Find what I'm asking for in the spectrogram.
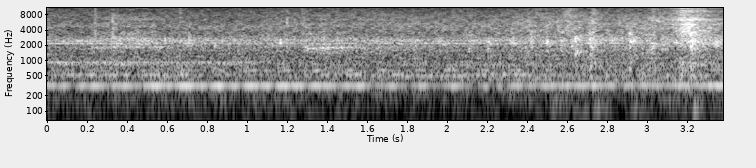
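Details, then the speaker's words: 2021 Grand Design Imagine 2910BH rack-and-pinion slide-out extending: steady even electric motor hum at constant pitch, no knocks or grinding, clicking expected at full extension; normal operation. "Now this is a rack and pinion slide, and so once it gets out to its fullest extent, you're going to hear a unique kind of clicking. As soon as you hear that, you want to let off of the button."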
